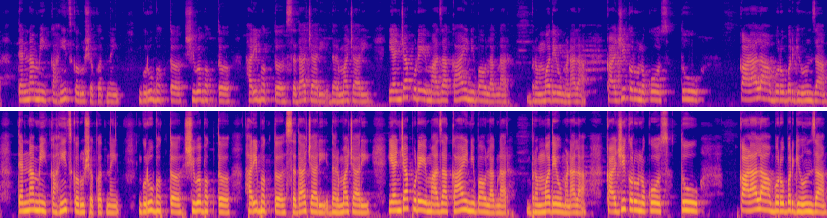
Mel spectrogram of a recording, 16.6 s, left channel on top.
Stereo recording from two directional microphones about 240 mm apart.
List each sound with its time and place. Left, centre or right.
0.1 s a woman's voice: right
